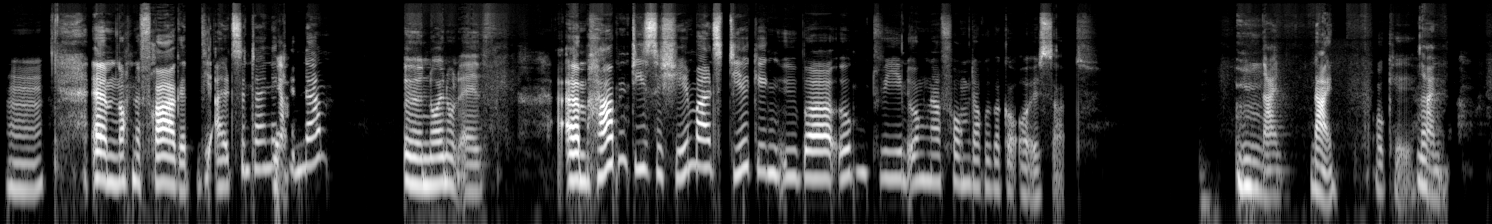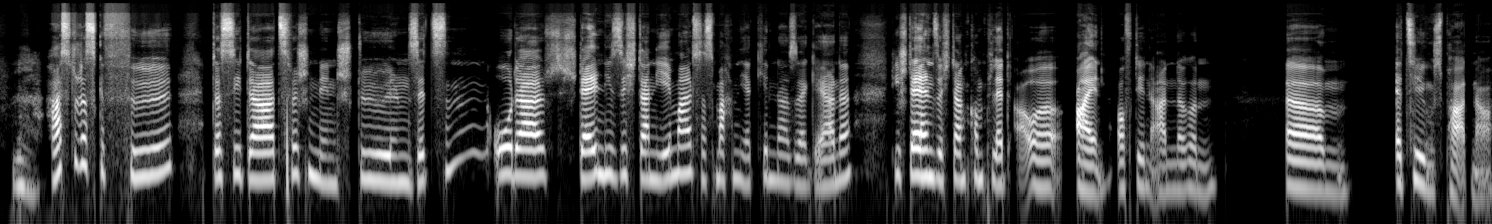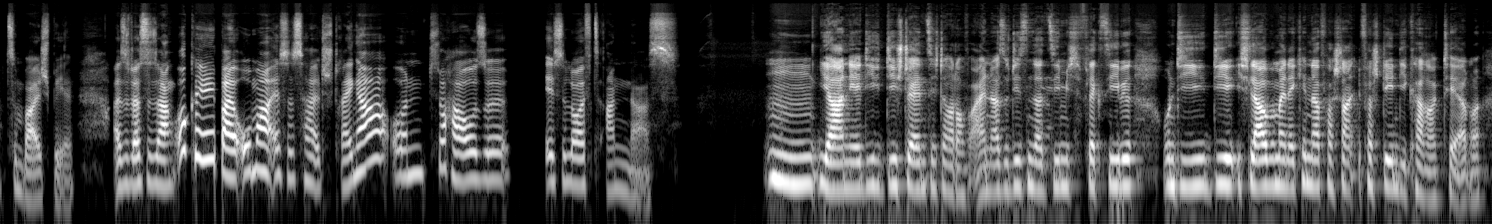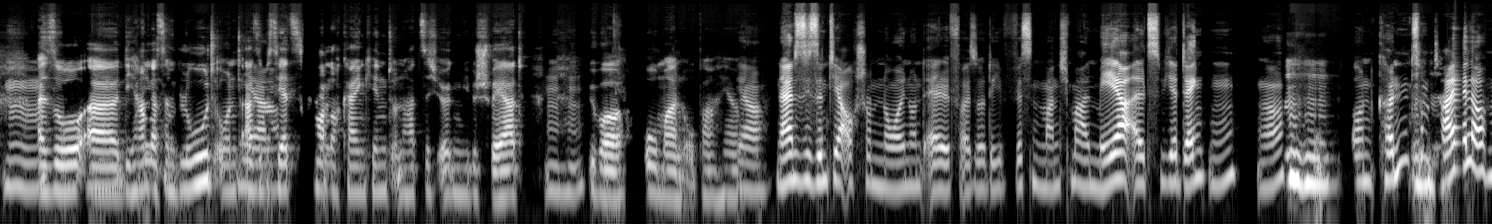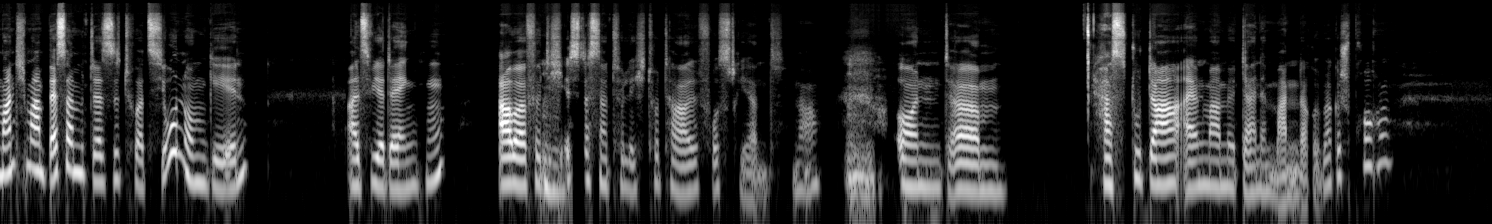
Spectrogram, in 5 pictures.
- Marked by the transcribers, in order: distorted speech; static; other background noise; put-on voice: "Okay"; stressed: "mehr"
- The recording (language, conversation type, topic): German, advice, Wie kann ich den Konflikt mit meinen Schwiegereltern über die Kindererziehung lösen?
